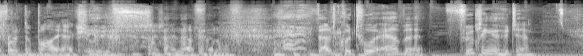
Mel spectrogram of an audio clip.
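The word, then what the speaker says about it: Völklinger Hütte: Germany was in the, and I have to pronounce it correctly because you're German, right? Yes. It's from Dubai, actually. enough. Weltkulturerbe Vöcklingerhütte.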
